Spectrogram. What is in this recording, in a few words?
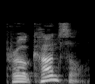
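"proconsul", English, British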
